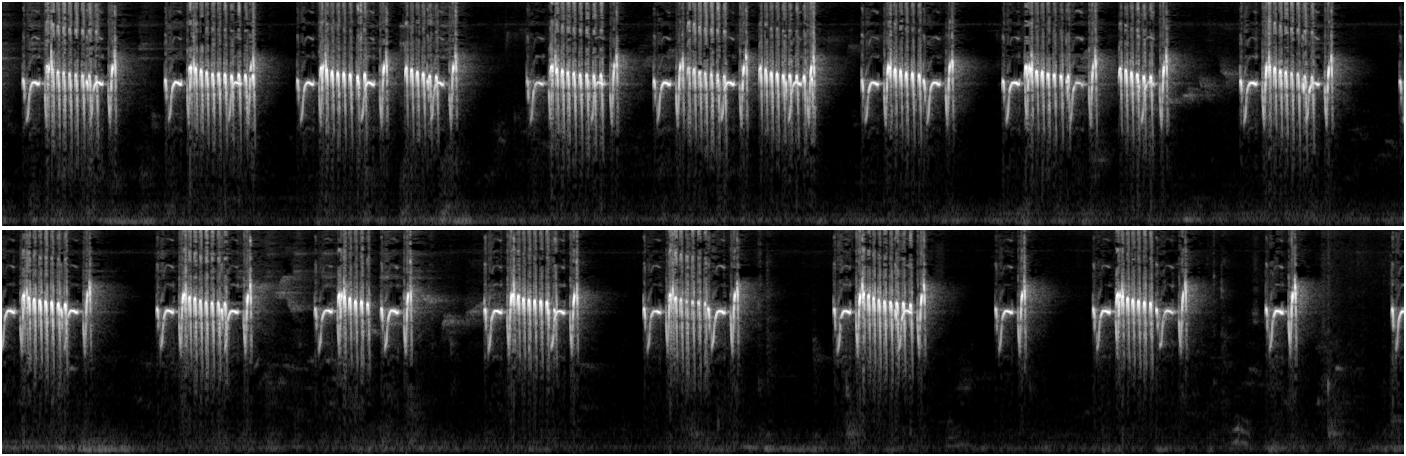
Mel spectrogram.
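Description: Female prenjak calling: short, rapidly trilled phrases repeated about once a second, loud and regular, with brief silences between.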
